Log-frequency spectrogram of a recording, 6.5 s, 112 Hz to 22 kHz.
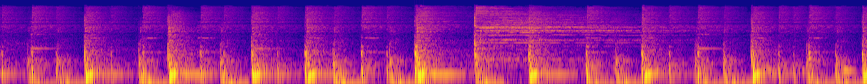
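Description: Drums played with sticks in a steady groove at about 144 beats a minute, low drum thumps alternating with sharper hits. A crash rings out a little past halfway.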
